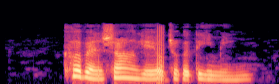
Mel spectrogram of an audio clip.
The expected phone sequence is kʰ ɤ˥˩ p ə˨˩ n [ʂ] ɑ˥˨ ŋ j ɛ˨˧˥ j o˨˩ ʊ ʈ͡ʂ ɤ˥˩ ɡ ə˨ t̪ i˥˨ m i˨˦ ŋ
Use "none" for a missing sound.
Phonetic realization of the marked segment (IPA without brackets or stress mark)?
ʂ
